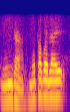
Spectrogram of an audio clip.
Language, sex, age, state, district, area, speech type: Nepali, male, 60+, West Bengal, Kalimpong, rural, conversation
